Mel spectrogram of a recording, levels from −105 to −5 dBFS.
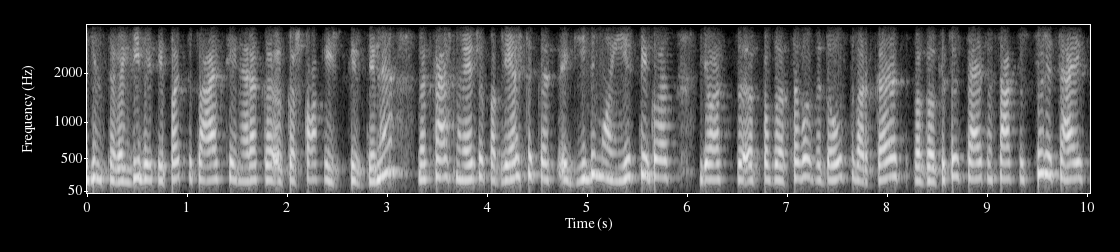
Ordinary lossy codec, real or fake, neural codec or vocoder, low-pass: Opus, 24 kbps; real; none; 3.6 kHz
